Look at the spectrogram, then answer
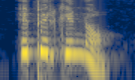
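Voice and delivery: high, eager exclamation; exclaiming. A narrator's reading. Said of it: "esclamò il Maralli". (esclamazione acuta e entusiasta)

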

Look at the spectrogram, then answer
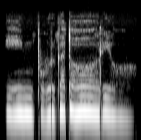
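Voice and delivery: very slow, drawn-out ghostly reply; thread of a voice. A narrator's reading. Boy faking the dead founder's answer, in a thin slow voice. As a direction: stretch every syllable like a faint spirit. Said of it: "risposi con un fil di voce".

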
